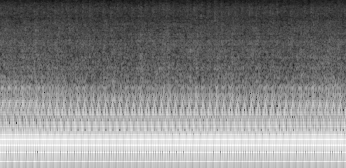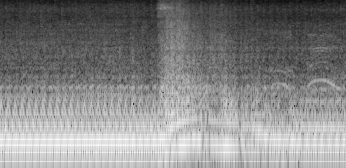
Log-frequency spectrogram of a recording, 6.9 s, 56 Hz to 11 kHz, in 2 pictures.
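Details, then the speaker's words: Infiniti G35 started after a faulty wire was fixed, running on straight headers with no exhaust or catalytic converter: a steady, deep, very loud even idle. The engine runs healthy and is loud only from the open headers. "so she runs but she runs these challenges loud as hell but we didn't have you know i don't have an exhaust or a cat or it's just straight header yeah anything"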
